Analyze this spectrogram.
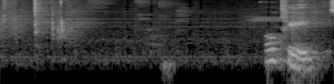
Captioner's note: papers shuffling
